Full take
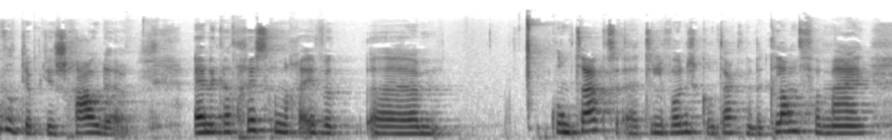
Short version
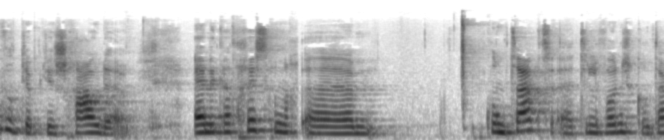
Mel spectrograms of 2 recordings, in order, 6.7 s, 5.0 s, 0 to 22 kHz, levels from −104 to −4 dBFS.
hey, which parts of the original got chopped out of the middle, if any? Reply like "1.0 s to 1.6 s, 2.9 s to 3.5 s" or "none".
2.2 s to 2.7 s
